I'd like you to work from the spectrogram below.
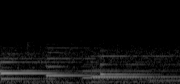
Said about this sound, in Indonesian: Nah, sore ini mendung. Bahkan sudah turun hujan.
